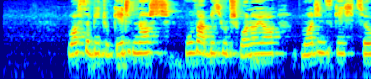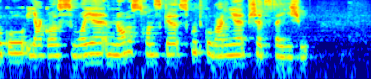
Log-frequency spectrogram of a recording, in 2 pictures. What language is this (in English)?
Upper Sorbian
